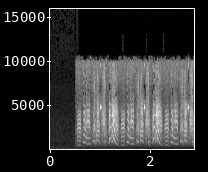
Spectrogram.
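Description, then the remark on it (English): A recording of a juvenile songbird raised in a quiet room, singing after a brief silence: a rapid, steady string of buzzy, harmonically rich syllables, many copied from its tutor, with a motif repeating roughly every second. The song is fairly loud, with no talking over it. “This is an example of a juvenile from that quiet room.”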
